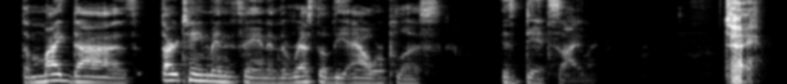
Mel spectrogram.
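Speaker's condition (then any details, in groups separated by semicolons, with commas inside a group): No condition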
